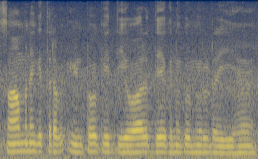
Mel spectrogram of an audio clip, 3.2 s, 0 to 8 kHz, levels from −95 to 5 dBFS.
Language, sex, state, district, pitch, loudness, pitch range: Hindi, male, Gujarat, Valsad, 140 Hz, -16 LUFS, 135-145 Hz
